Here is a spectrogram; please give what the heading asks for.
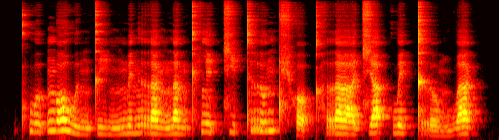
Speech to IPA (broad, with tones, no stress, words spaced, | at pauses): kʰwu˦˥ʔŋɔː˥˩wɯ˨˩ŋ tiː˩˦ŋ me˦˥nra˧ŋna˧nkʰli˥˩ʔ t͡ɕi˦˥ʔtru˥˩n t͡ɕʰɔ˨˩ʔ kʰraː˧t͡ɕa˦˥ʔ kwe˦˥k̚tro˩˦m wa˥˩k̚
